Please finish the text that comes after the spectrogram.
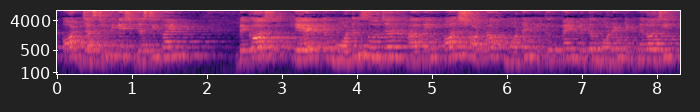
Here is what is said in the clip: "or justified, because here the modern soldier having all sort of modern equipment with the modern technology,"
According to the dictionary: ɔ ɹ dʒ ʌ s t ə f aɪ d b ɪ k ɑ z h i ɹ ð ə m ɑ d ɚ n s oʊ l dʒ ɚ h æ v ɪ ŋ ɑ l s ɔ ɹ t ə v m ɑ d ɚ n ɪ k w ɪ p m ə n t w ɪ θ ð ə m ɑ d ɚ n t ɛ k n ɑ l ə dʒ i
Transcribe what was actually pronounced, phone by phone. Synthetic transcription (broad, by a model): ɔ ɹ dʒ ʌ s t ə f aɪ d b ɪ k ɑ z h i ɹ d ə m ɑ d ɚ n s oʊ l dʒ ɚ h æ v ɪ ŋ ɑ l ʃ ɔ ɹ t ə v m ɑ d ɚ n ɪ k w ɪ p m ə n t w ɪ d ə m ɑ d ɚ n t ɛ k n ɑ l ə dʒ i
